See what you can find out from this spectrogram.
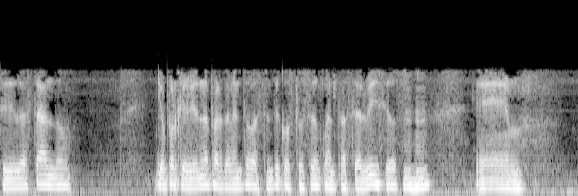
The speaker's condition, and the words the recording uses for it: Parkinson's disease. Que me vieran que, como tengo la voz ahora, que a veces me tiembla, a veces mm.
